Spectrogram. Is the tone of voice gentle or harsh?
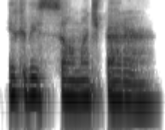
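gentle. It is said in a gentle, kind tone. The speaker is encouraging themself. The speaker calls it right. "Just gentle, gentle"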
